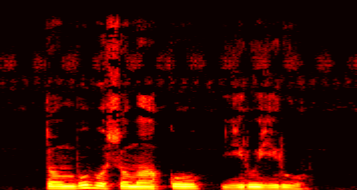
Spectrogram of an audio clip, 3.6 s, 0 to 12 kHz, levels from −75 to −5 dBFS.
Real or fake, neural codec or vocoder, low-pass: real; none; 10.8 kHz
